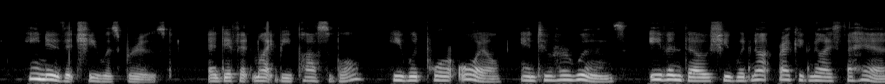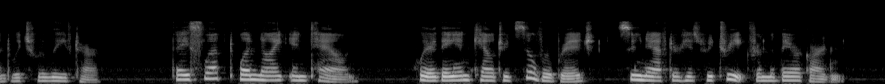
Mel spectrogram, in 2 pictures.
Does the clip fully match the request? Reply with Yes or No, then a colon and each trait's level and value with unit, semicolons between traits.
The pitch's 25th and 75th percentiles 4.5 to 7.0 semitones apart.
Yes: average, 4.8 semitones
